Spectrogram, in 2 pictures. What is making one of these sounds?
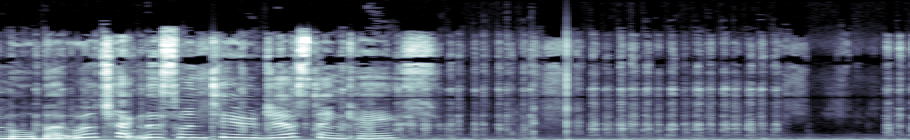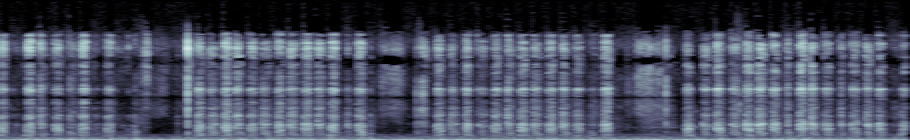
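A metal edge scrapes rapidly across a scratch card.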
